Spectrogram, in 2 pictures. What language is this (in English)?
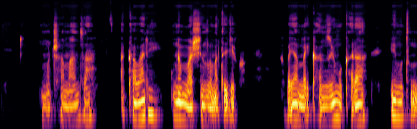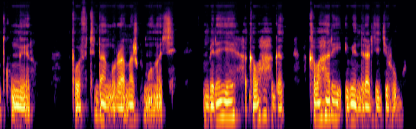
Kinyarwanda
